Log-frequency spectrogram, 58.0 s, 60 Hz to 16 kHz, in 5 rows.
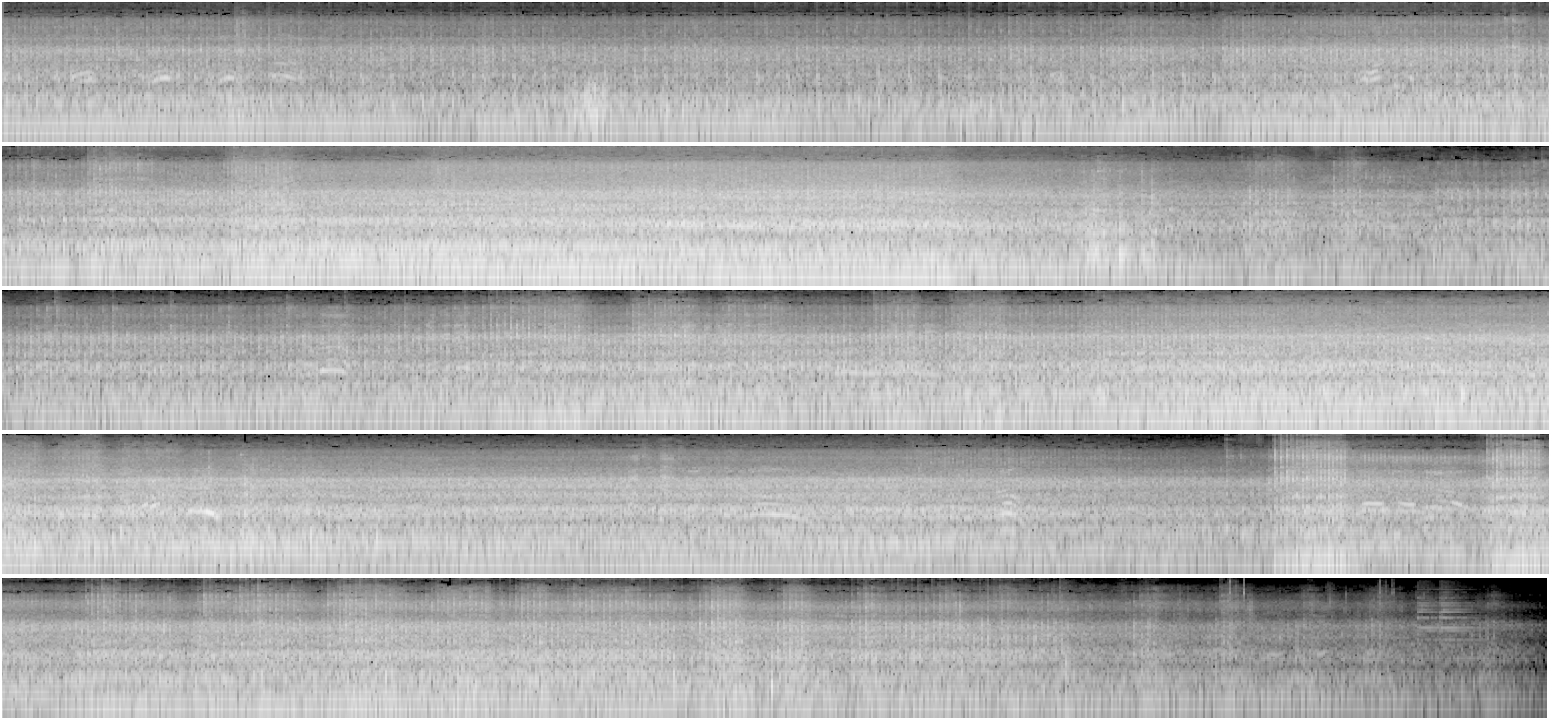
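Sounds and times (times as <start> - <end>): tractor engines under load: 0.0 - 57.9
people's voices: 0.4 - 2.5, 25.1 - 32.0, 33.3 - 37.0, 39.3 - 43.3, 44.8 - 46.0, 55.5 - 57.2.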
